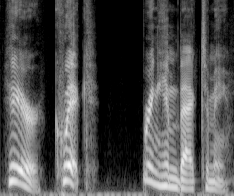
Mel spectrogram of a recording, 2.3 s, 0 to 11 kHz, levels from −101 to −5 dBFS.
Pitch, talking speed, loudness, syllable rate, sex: 165 Hz, 180 wpm, -20 LUFS, 4.6 syllables/s, male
